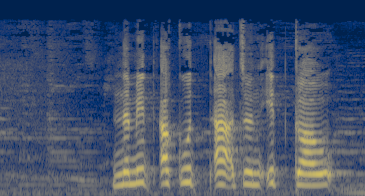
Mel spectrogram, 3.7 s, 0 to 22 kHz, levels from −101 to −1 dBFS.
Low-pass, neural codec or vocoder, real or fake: 14.4 kHz; none; real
